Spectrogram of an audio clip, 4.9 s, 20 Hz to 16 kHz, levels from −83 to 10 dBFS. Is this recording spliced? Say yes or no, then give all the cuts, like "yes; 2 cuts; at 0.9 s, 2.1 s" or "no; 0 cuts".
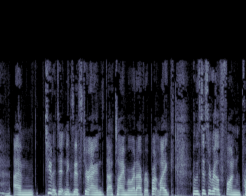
yes; 2 cuts; at 1.0 s, 3.8 s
